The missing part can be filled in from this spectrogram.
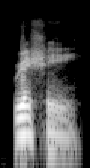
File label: "rishi", American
